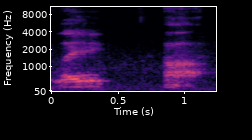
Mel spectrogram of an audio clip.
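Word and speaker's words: לאה: There's no consonant there to make a sound, so it's lay, ah.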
